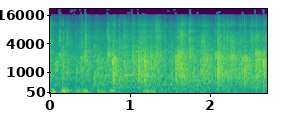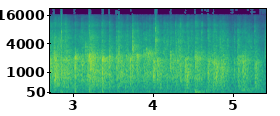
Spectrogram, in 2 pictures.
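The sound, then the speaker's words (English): A church audience breaks into steady applause for a woman, many hands clapping in a dense, continuous patter that holds at an even loudness for several seconds without any voices rising above it. “Clap for her.”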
